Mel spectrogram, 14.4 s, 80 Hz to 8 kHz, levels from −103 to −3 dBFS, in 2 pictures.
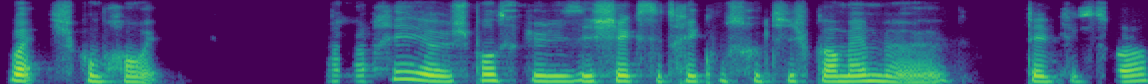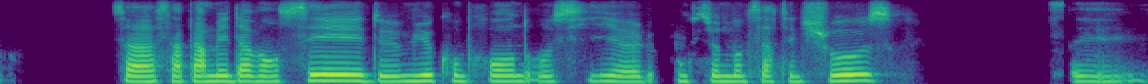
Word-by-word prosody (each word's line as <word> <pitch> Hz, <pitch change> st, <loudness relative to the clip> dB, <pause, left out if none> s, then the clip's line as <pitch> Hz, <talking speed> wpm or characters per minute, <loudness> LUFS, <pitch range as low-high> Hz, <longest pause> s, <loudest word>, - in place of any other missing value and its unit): Ouais. 210 Hz, -2 st, +5 dB
Je -, -, -11 dB
comprends, 180 Hz, -2 st, -3 dB
oui. -, -, -7 dB, 1.0 s
A 195 Hz, -, -11 dB
après, 240 Hz, +6 st, -4 dB
heu, 190 Hz, -3 st, +3 dB
je 190 Hz, -, -8 dB
pense 215 Hz, -1 st, +1 dB
que -, -, -7 dB
les 185 Hz, +1 st, 0 dB
échecs, 190 Hz, 0 st, +1 dB
c'est 185 Hz, -1 st, -8 dB
très 190 Hz, -, -3 dB
constructif 195 Hz, 0 st, -9 dB
quand 185 Hz, -2 st, +2 dB
même, 190 Hz, +2 st, +2 dB
heu, 195 Hz, +3 st, -5 dB, 0.4 s
quel 185 Hz, -2 st, -1 dB
qu'ils 180 Hz, 0 st, -16 dB
soient. 185 Hz, +3 st, -3 dB, 0.7 s
Ça 185 Hz, -2 st, +4 dB
ça 185 Hz, -1 st, -1 dB
permet 185 Hz, +1 st, +2 dB
d'avancer, 200 Hz, +3 st, +5 dB
de 185 Hz, -1 st, -1 dB
mieux 195 Hz, +2 st, +3 dB
comprendre 190 Hz, 0 st, -2 dB
aussi, 190 Hz, +1 st, -4 dB
heu, 175 Hz, -1 st, 0 dB
le -, -, -10 dB
fonctionnement 185 Hz, 0 st, -2 dB
de 185 Hz, -, -8 dB
certaines 180 Hz, -1 st, -5 dB
choses. 205 Hz, +3 st, +4 dB, 0.9 s
C'est 185 Hz, -, -7 dB
190 Hz, 150 wpm, -24 LUFS, 185-200 Hz, 1.0 s, Ouais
